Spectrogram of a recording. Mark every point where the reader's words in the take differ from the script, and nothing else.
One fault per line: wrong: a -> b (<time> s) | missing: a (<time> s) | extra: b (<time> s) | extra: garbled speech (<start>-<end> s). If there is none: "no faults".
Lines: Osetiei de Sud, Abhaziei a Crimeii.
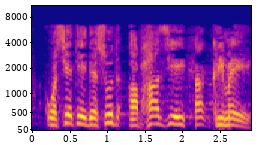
no faults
